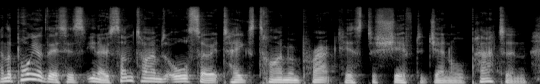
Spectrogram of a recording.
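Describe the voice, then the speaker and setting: A man's fairly low, dark, mellow voice with very wide pitch swings, fairly quick and with hardly any pauses. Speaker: life coach podcast host. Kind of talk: podcast monologue. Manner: halting, with fillers.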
